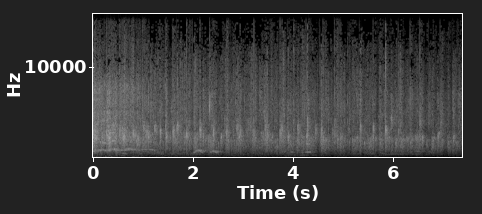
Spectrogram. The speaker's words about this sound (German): Kommt mal hier mit. Äh, und der mit tosende Applaus natürlich.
